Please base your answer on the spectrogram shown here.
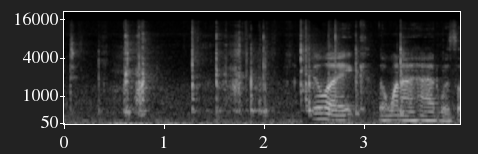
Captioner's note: spoon taps and scrapes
